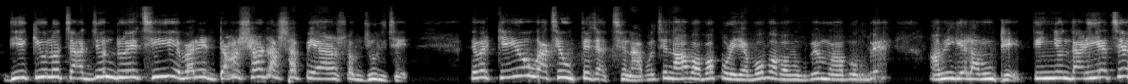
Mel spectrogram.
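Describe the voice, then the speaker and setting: High-voiced older woman telling stories. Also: no echo, poor audio. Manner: lively anecdotal, acts out shouted quotes. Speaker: participant in an elders' group chat. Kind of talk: casual storytelling.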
